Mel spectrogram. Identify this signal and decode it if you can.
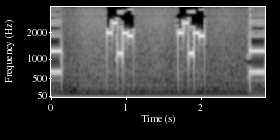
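Five-tone selective call (ZVEI), heard as quick runs of five tones, tones of about 70 ms. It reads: 88287 88287
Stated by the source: ZVEI five-tone selective call 88335 received on an SDR.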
